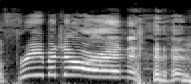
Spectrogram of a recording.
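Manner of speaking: high, slow yell through a laugh; mock battle cry. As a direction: call it out the window like a joke. Yelled out window, laughing.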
